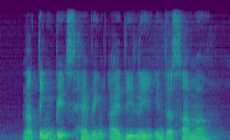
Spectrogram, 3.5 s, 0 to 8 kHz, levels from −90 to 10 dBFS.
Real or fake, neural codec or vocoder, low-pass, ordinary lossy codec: fake; vocoder, 24 kHz, 100 mel bands, Vocos; 7.2 kHz; none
